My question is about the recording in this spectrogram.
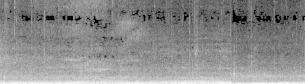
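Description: Road traffic on a multi-lane city road: cars and a motorcycle passing, a steady low rumble of engines and tyres.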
